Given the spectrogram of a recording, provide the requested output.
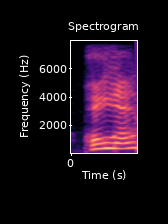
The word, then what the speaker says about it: Polo: Polo, just like the game or the shirt.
